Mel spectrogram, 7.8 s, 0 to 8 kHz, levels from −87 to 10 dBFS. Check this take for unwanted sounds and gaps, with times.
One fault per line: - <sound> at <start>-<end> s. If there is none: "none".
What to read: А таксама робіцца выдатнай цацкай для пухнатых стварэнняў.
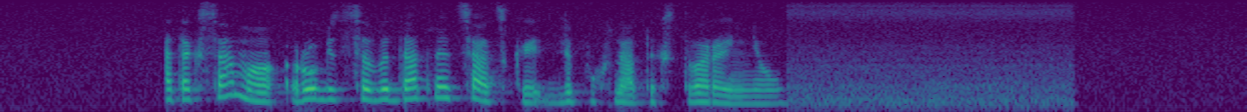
none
